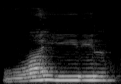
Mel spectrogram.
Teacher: Huruf ghain itu makhrajnya adalah di adnal halqi. Satu makhraj dengan huruf kha.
